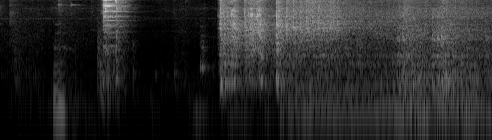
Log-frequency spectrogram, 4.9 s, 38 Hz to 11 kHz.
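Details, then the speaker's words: 2014 Honda Beat scooter after replacing a weak fuel pump (spec 263–361 kPa) that caused sputtering, no acceleration and stalling at idle: quiet cranking, starts at once, steady even run, takes throttle cleanly. "tuh lihat hasilnya teman-teman sekarang udah jos sudah bisa digas tuh jadi udah gak berebut lagi"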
